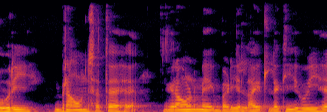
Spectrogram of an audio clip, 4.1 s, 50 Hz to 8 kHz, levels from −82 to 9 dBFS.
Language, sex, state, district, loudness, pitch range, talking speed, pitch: Hindi, male, Punjab, Kapurthala, -15 LUFS, 110-120 Hz, 175 wpm, 115 Hz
